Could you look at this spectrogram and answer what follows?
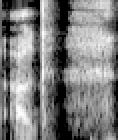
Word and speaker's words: UGG: Oh, is it UGG or UGGs? It's UGG.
